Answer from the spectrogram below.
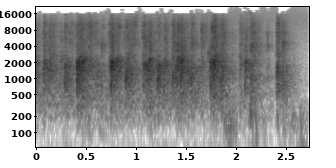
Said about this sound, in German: Ja? Okay, dann lass uns mit einem kraftvollen Applaus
